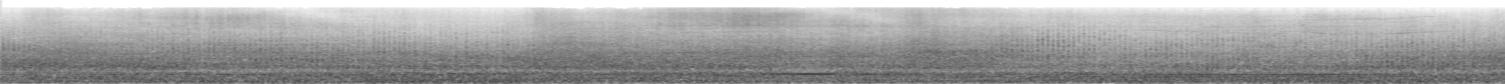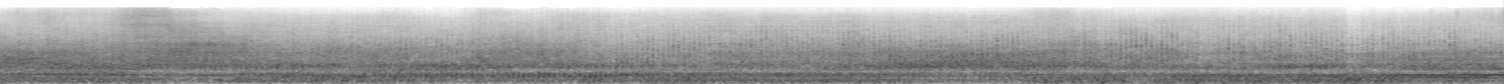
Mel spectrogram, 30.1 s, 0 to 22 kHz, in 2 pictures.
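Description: Eurocopter AS350 single-engine helicopter hovering with an external load slung on a long line: loud, steady rotor noise and engine hum.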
